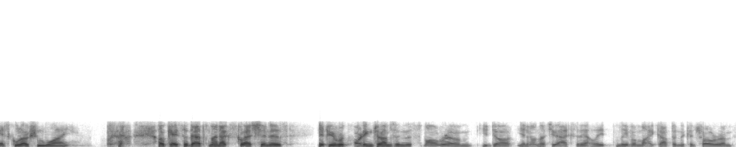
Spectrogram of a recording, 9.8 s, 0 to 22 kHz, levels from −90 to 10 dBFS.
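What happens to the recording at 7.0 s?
Lost AMR speech frames affect 7.04 to 7.28 s. The gap fits about two 20 ms frames failing. The decoder reuses the last pitch and vocal-tract settings at falling gain, so the sound smears into a brief drawn-out warble. On a spectrogram this appears as frozen, fading harmonics; on the waveform, as a decaying envelope. The heavy AMR narrowband mobile codec coding continues here, with nothing above roughly 3.4 kHz.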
